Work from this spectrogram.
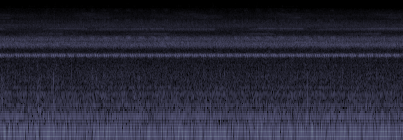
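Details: Nighttime insect chorus near a small campfire, a constant high ringing made of layered steady tones, over a faint low rumble and a few soft knocks.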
